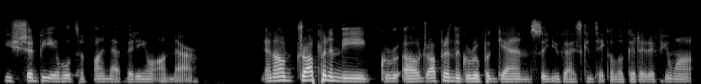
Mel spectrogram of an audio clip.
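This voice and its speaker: Her voice rumbles low and is a little mellow, and she talks fast. The recording is dry with a lo-fi sound. As a guest expert in a live webinar, this radio-voiced woman answers questions and lays out her methods step by step, practically, with self-corrections.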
